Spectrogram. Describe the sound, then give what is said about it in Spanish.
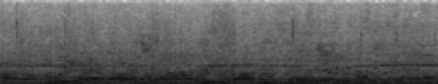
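A large crowd in Spain shouts and jeers at head of government Sánchez on his arrival and departure, chanting "¡A prisión!", many voices overlapping in a loud, continuous roar that barely lets up over a few seconds. “ha contrastado, digo, esos, esos gritos contra Sánchez con los vítores y aplausos a los reyes”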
